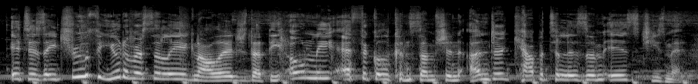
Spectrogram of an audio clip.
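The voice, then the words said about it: Dickensian Victorian teacher voice. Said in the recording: “Is that your Hunger Games voice? ... It was like my old Victorian teacher voice. ... Victorian teacher? ... Dickensian, perhaps?”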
